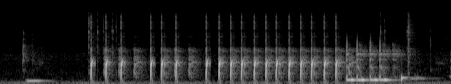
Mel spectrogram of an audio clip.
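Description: A menu clicks rapidly as options are scrolled through.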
